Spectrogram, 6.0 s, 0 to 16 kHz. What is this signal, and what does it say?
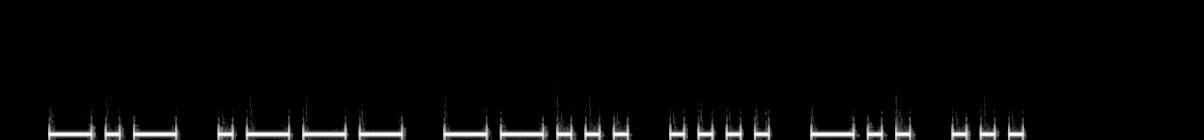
Morse code, heard as a keyed tone, about 17 wpm, 700 Hz. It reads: KJ7HDS
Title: USA Call Signs Repeated 3x 17wpm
